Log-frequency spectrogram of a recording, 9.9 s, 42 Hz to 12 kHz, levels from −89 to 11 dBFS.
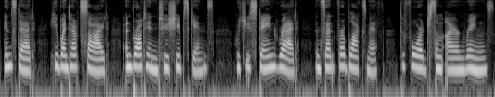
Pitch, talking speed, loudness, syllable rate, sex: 220 Hz, 140 wpm, -18 LUFS, 3.8 syllables/s, female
